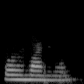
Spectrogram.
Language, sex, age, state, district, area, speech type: Manipuri, female, 30-45, Manipur, Imphal East, rural, conversation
